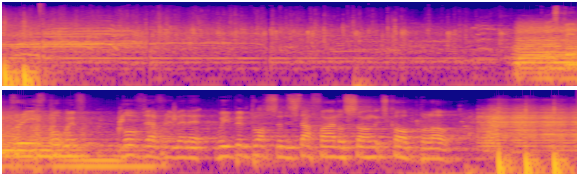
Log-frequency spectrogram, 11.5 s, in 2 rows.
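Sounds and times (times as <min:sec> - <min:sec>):
faint cheers: 0:00.0 - 0:05.7
audience applause: 0:00.0 - 0:05.8
speech: 0:05.9 - 0:10.6.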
